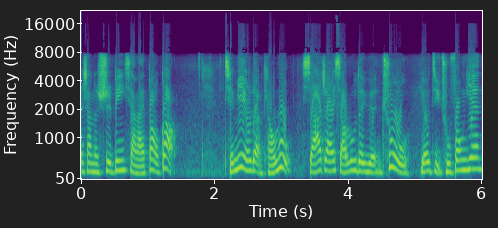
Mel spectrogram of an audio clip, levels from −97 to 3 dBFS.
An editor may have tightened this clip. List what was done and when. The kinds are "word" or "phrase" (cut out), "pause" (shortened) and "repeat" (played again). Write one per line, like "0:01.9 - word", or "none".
0:03.2 - pause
